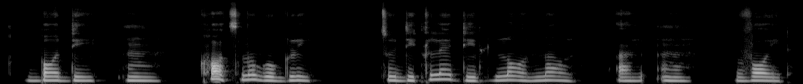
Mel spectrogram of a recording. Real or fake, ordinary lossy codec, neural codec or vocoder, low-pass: fake; none; autoencoder, 48 kHz, 128 numbers a frame, DAC-VAE, trained on Japanese speech; 19.8 kHz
